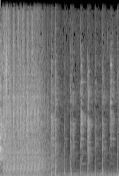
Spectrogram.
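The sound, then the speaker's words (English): A steady roar of noise gives way to a string of sharp, rapid cracks of machine gun fire, fairly even in rhythm, with no voices. “I think the gunfire stopped.”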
